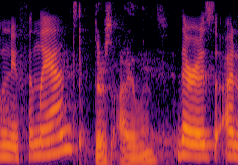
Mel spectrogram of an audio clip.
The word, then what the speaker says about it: Newfoundland: that and it's called Newfoundland and it's pronounced like Disneyland okay and I grew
